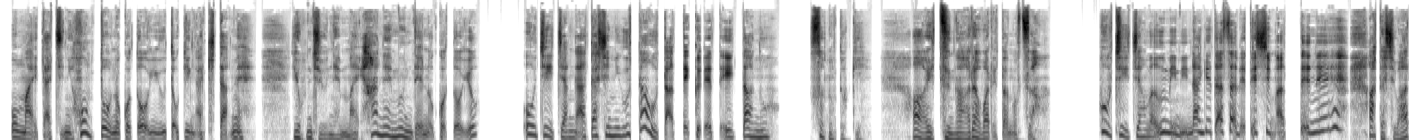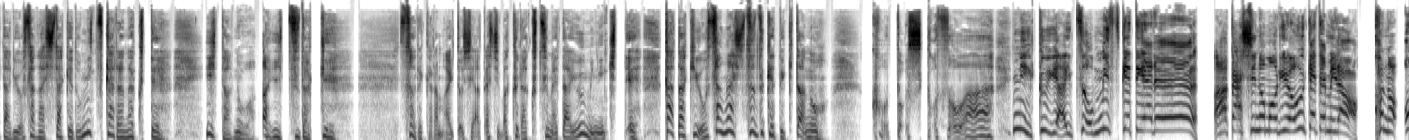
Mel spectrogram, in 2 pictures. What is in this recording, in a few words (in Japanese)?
老人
